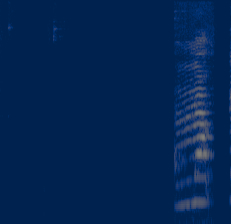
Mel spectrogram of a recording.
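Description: Near silence, then near the end a short, loud, high-pitched vocal call that rises in pitch.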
